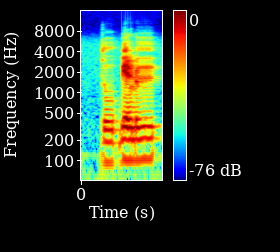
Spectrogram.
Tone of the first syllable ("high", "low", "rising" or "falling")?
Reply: low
